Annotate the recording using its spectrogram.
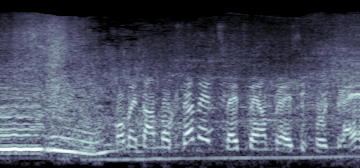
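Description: A rally car engine crackles and pops as the driver shifts gears through a bend.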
